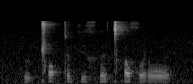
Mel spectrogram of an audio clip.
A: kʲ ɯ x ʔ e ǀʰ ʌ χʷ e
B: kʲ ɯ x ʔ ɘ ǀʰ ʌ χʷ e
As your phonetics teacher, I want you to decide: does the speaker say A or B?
B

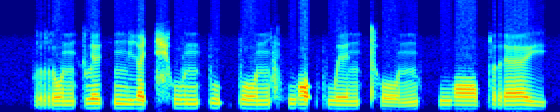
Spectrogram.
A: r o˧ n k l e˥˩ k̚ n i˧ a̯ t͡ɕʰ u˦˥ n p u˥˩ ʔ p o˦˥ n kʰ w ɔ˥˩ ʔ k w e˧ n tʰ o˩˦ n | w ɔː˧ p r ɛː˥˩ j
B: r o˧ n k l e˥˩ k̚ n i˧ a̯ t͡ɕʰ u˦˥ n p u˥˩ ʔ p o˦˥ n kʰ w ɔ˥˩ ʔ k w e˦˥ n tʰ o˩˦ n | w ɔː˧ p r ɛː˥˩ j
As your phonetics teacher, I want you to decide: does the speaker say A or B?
A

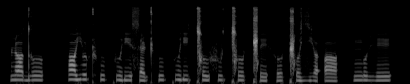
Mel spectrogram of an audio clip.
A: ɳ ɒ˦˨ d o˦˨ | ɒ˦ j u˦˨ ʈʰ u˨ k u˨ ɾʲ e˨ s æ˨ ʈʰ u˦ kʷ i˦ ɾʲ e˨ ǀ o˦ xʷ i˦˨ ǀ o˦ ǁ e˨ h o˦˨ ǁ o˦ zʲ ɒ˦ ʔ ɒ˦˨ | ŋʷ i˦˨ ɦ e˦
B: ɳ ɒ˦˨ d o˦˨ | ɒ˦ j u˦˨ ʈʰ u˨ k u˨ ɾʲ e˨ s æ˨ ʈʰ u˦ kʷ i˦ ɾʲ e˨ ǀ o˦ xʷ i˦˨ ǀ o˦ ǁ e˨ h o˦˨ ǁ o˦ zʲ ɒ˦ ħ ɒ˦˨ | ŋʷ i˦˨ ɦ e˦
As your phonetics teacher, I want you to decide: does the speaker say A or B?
A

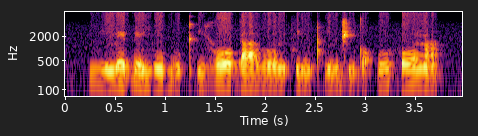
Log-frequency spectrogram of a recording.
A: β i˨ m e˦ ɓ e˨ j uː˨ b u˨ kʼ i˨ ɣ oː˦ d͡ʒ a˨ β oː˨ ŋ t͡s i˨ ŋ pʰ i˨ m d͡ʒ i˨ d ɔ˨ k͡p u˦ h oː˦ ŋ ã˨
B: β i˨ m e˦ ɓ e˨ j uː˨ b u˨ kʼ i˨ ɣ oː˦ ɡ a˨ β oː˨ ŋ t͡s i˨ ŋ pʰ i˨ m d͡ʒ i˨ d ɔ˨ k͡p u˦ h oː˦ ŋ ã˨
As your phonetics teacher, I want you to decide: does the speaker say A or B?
B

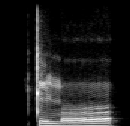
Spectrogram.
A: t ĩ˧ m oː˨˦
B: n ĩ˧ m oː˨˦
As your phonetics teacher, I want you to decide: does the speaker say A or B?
A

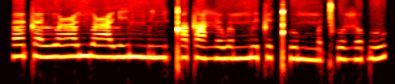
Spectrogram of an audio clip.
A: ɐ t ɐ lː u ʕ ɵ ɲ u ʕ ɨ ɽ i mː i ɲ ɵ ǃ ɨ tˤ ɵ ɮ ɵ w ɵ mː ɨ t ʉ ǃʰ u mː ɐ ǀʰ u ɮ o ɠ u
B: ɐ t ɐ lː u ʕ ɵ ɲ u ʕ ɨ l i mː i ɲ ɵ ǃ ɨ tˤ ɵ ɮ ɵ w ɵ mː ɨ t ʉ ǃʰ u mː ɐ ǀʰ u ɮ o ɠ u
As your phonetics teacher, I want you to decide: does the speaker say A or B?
B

